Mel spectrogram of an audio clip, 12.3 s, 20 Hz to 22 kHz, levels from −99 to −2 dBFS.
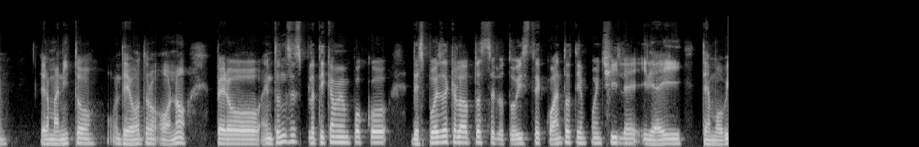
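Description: Speech runs until 9.71 s, then cuts off mid-flow into dead silence that lasts the remaining 2.55 s to the end of the clip, with no room tone, hiss or reverb tail carrying through. This is an audio dropout to silence: the input was likely lost, through a disconnected device, a broken link or an accidental mute, while the recorder kept writing silence, so whatever followed that point is simply gone.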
